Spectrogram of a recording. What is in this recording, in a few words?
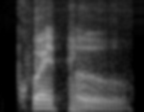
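"quipu", American English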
